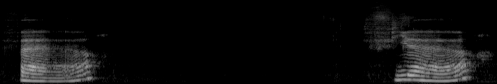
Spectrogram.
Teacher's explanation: a word that has only one syllable that ends in er you pronounce er so it's the e sound and normally you would use the fricative phone for the r which is the lighter one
